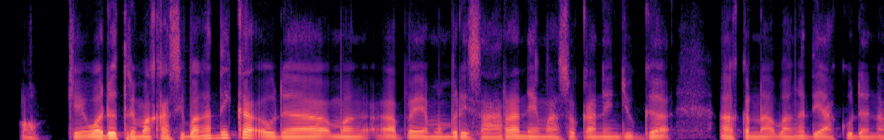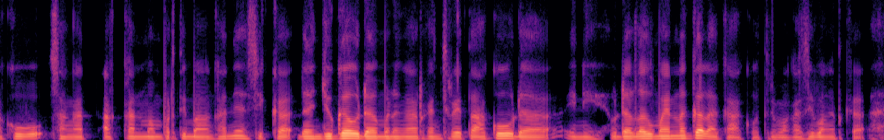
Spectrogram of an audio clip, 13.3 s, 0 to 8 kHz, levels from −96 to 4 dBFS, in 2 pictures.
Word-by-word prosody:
Oke. 100 Hz, +2 st, -5 dB
Waduh 115 Hz, +7 st, +8 dB
terima 120 Hz, -3 st, +2 dB
kasih 120 Hz, +1 st, -1 dB
banget 130 Hz, +4 st, +4 dB
nih 160 Hz, -, +1 dB
Kak, 160 Hz, -2 st, +6 dB
udah 110 Hz, 0 st, +3 dB
meng 110 Hz, +1 st, -1 dB
apa 105 Hz, 0 st, -2 dB
ya? 105 Hz, -, +1 dB
memberi 110 Hz, -1 st, -1 dB
saran 110 Hz, +4 st, 0 dB
yang 115 Hz, -, -2 dB
masukannya 110 Hz, +1 st, -3 dB
juga, 110 Hz, -1 st, -2 dB, 0.3 s
e -, -, -6 dB
kena 115 Hz, -2 st, -2 dB
banget 115 Hz, +1 st, -3 dB
di 115 Hz, -, -1 dB
aku 110 Hz, +4 st, -3 dB
dan 110 Hz, -3 st, -4 dB
aku 115 Hz, +3 st, -3 dB
sangat 105 Hz, -1 st, -6 dB
akan 110 Hz, +2 st, -6 dB
mempertimbangkannya 115 Hz, +3 st, -4 dB
sih 120 Hz, -1 st, -11 dB
Kak. 115 Hz, 0 st, -4 dB
Dan 115 Hz, -1 st, 0 dB
juga 130 Hz, +3 st, +6 dB
udah 120 Hz, -3 st, +5 dB
mendengarkan 115 Hz, 0 st, -3 dB
cerita 115 Hz, -1 st, -3 dB
aku 135 Hz, +4 st, +3 dB
udah 105 Hz, -3 st, -2 dB
ini, 105 Hz, -4 st, -9 dB
udah 115 Hz, +1 st, -1 dB
lumayan 125 Hz, +2 st, +2 dB
lega 140 Hz, +2 st, +5 dB
lah 115 Hz, -, 0 dB
Kak 90 Hz, -4 st, -9 dB
aku. -, -, -15 dB
Terima 95 Hz, -2 st, -11 dB
kasih 105 Hz, +2 st, -6 dB
banget 105 Hz, 0 st, -8 dB
Kak. -, -, -11 dB
115 Hz, 210 wpm, -23 LUFS, 110-120 Hz, 0.3 s, Waduh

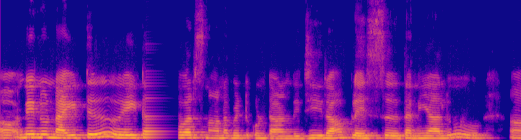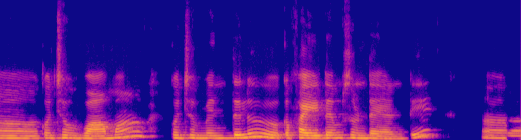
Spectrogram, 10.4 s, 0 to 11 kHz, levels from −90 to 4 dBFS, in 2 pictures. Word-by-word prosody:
ఆ! -, -, -3 dB, 0.2 s
నేను 245 Hz, 0 st, +5 dB
night 210 Hz, +2 st, +3 dB, 0.4 s
8 215 Hz, +2 st, +3 dB
hours 215 Hz, -2 st, -2 dB
నానబెట్టుకుంటా 190 Hz, -2 st, -3 dB
అండి. 170 Hz, 0 st, -3 dB
జీరా 190 Hz, -1 st, +3 dB, 0.2 s
ప్లస్ 190 Hz, -2 st, +1 dB, 0.3 s
ధనియాలు, 185 Hz, +3 st, 0 dB, 0.6 s
ఆహ్, 185 Hz, -2 st, -1 dB
కొంచెం 205 Hz, +1 st, -2 dB, 0.2 s
వామ, 180 Hz, +2 st, +2 dB, 0.6 s
కొంచెం 210 Hz, 0 st, -2 dB
మెంతులు, 215 Hz, +7 st, +2 dB, 0.2 s
ఒక 205 Hz, -1 st, -4 dB
5 200 Hz, -2 st, +6 dB
ఐటెమ్స్ 205 Hz, +1 st, -2 dB
ఉంటాయండి. 175 Hz, +2 st, -2 dB, 0.7 s
ఆహ్, 195 Hz, -1 st, -6 dB
195 Hz, 115 wpm, -21 LUFS, 185-215 Hz, 0.7 s, 5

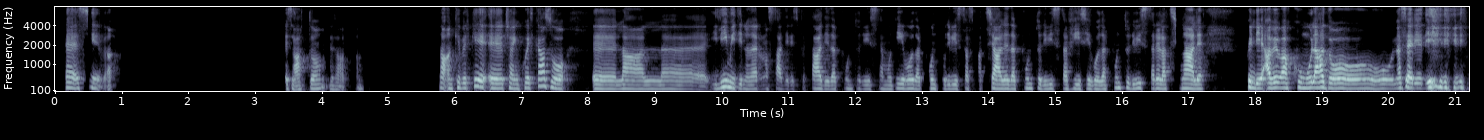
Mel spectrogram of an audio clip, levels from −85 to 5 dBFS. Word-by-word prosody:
Eh, 180 Hz, -3 st, 0 dB
sì, 170 Hz, 0 st, -5 dB
ma -, -, -11 dB, 2.5 s
Esatto, 130 Hz, +5 st, -5 dB
esatto. 130 Hz, -2 st, -16 dB, 1.1 s
No, -, -, +2 dB
anche 170 Hz, +3 st, -3 dB
perché, 175 Hz, +6 st, +2 dB
ehm, 165 Hz, -1 st, +3 dB
cioè 165 Hz, 0 st, -3 dB
in 155 Hz, -1 st, -5 dB
quel 175 Hz, +1 st, -3 dB
caso, 190 Hz, -9 st, +1 dB, 0.3 s
ehm, 145 Hz, -1 st, -1 dB
la 145 Hz, -1 st, -1 dB
l 140 Hz, -2 st, -7 dB
i 150 Hz, 0 st, -13 dB
limiti 185 Hz, -5 st, +1 dB
non 140 Hz, -1 st, -9 dB
erano 145 Hz, 0 st, -6 dB
stati 140 Hz, +1 st, -8 dB
rispettati 140 Hz, 0 st, -5 dB
dal 135 Hz, 0 st, -7 dB
punto 145 Hz, 0 st, -18 dB
di 140 Hz, -, -15 dB
vista 140 Hz, +1 st, -13 dB
emotivo, 155 Hz, +3 st, -4 dB
dal 135 Hz, -2 st, -6 dB
punto 155 Hz, -1 st, -8 dB
di 145 Hz, -, -8 dB
vista 145 Hz, 0 st, -8 dB
spaziale, 150 Hz, 0 st, 0 dB
dal 145 Hz, 0 st, -3 dB
punto 160 Hz, +1 st, -8 dB
di 140 Hz, -, -8 dB
vista 145 Hz, 0 st, -7 dB
fisico, 145 Hz, -1 st, -5 dB
dal 140 Hz, 0 st, -4 dB
punto 180 Hz, +2 st, -7 dB
di 155 Hz, -, -9 dB
vista 170 Hz, -1 st, -5 dB
relazionale, 150 Hz, 0 st, +2 dB, 0.6 s
quindi 180 Hz, -6 st, +4 dB
avevo 180 Hz, +2 st, +6 dB
accumulato 170 Hz, -4 st, +4 dB
una 165 Hz, +3 st, -1 dB
serie 170 Hz, -1 st, +5 dB
di 190 Hz, -2 st, +2 dB
155 Hz, 135 wpm, -21 LUFS, 145-170 Hz, 2.5 s, avevo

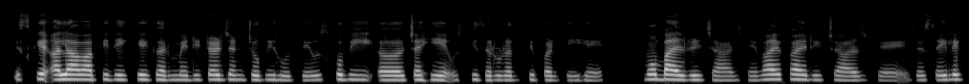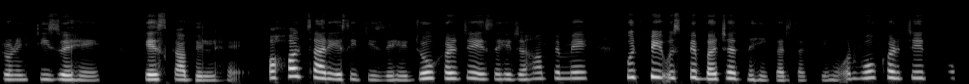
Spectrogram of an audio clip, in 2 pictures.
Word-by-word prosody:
इसके 245 Hz, +2 st, 0 dB
अलावा 230 Hz, 0 st, +6 dB
भी 230 Hz, -, -3 dB
देखिए 220 Hz, +1 st, -1 dB
घर 215 Hz, -2 st, 0 dB
में 210 Hz, -1 st, -4 dB
डिटर्जेंट 220 Hz, 0 st, -3 dB
जो 210 Hz, -1 st, 0 dB
भी 220 Hz, +1 st, -7 dB
होते 200 Hz, -1 st, -7 dB
हैं 195 Hz, -, -7 dB
उसको 220 Hz, +2 st, -1 dB
भी 220 Hz, -1 st, -6 dB
अ, 200 Hz, 0 st, +1 dB
चाहिए 210 Hz, -1 st, -1 dB
उसकी 210 Hz, +4 st, -11 dB
ज़रूरत 205 Hz, -1 st, -5 dB
भी 225 Hz, -, -5 dB
पड़ती 195 Hz, 0 st, -8 dB
है, 185 Hz, -1 st, -11 dB, 0.5 s
मोबाइल 230 Hz, -2 st, +5 dB
रिचार्ज 200 Hz, -2 st, -7 dB
है, 195 Hz, -, -10 dB
वाई-फाई 230 Hz, 0 st, +1 dB
रिचार्ज 205 Hz, -2 st, -8 dB
है, 185 Hz, -1 st, -14 dB
जैसे 205 Hz, +1 st, -7 dB
इलेक्ट्रॉनिक 225 Hz, -1 st, -3 dB
चीज़ें 225 Hz, -1 st, +2 dB
हैं, 195 Hz, -2 st, -8 dB, 0.5 s
गैस 230 Hz, 0 st, +8 dB
का 220 Hz, -1 st, +2 dB
बिल 195 Hz, -2 st, -5 dB
है, 275 Hz, -, -17 dB, 0.3 s
बहुत 365 Hz, +4 st, +6 dB
सारी 280 Hz, -7 st, +5 dB
ऐसी 235 Hz, 0 st, -3 dB
चीज़ें 200 Hz, -2 st, -11 dB
हैं 195 Hz, -1 st, -8 dB
जो 275 Hz, +2 st, +7 dB
खर्चे 270 Hz, -1 st, +2 dB
ऐसे 240 Hz, 0 st, -5 dB
हैं 235 Hz, 0 st, -3 dB
जहाँ 235 Hz, +4 st, -6 dB
पे 280 Hz, -, -1 dB
मैं 280 Hz, +1 st, -3 dB, 0.4 s
कुछ 330 Hz, 0 st, +2 dB
भी 345 Hz, -2 st, +9 dB
उस 300 Hz, -2 st, -4 dB
पे 325 Hz, -, +4 dB
बचत 255 Hz, +1 st, +3 dB
नहीं 205 Hz, -3 st, -8 dB
कर 190 Hz, -, -3 dB
सकती 195 Hz, 0 st, -19 dB
हूँ 200 Hz, -1 st, -13 dB
और 255 Hz, -, -9 dB
वो 290 Hz, +3 st, +1 dB
खर्चे 295 Hz, 0 st, +1 dB
तो 295 Hz, +1 st, -23 dB
220 Hz, 185 wpm, -23 LUFS, 205-240 Hz, 0.5 s, भी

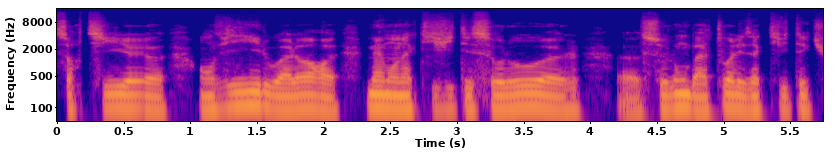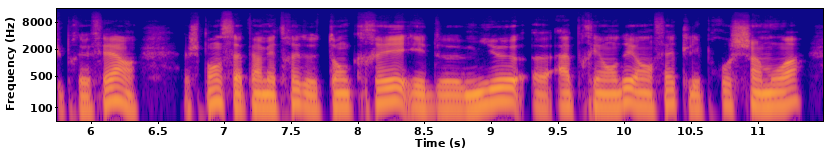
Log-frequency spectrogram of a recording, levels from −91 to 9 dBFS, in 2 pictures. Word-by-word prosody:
sorties, 100 Hz, 0 st, -2 dB
heu, 90 Hz, -3 st, 0 dB, 0.2 s
en 90 Hz, 0 st, -2 dB
ville 110 Hz, +4 st, +1 dB
ou 95 Hz, -2 st, +1 dB
alors, 90 Hz, 0 st, +2 dB
heu, -, -, -6 dB, 0.2 s
même 100 Hz, -1 st, +4 dB
en 95 Hz, -, +3 dB
activité 90 Hz, 0 st, -5 dB
solo, 95 Hz, +4 st, +2 dB
heu 85 Hz, -1 st, -2 dB, 0.3 s
heu, -, -, -6 dB
selon 100 Hz, +2 st, 0 dB
bah 85 Hz, -3 st, +1 dB
toi, 100 Hz, -2 st, -1 dB
les 90 Hz, -2 st, 0 dB
activités 90 Hz, -1 st, -5 dB
que 85 Hz, -, -11 dB
tu -, -, -9 dB
préfères. 95 Hz, -, +1 dB, 0.4 s
Je -, -, -8 dB
pense 125 Hz, -1 st, 0 dB
ça 110 Hz, -, +2 dB
permettrait 100 Hz, +4 st, +1 dB
de 100 Hz, -3 st, +1 dB
t'ancrer 105 Hz, -, +1 dB
et 105 Hz, -5 st, +1 dB
de 95 Hz, 0 st, -1 dB
mieux, 125 Hz, +9 st, +4 dB
heu, 95 Hz, -2 st, -2 dB
appréhender, 105 Hz, +2 st, 0 dB
heu, -, -, +4 dB
en 105 Hz, -2 st, +1 dB
fait 120 Hz, 0 st, -5 dB
les 95 Hz, -, -1 dB
prochains 110 Hz, +3 st, -2 dB
mois, 120 Hz, +6 st, +3 dB
100 Hz, 200 wpm, -22 LUFS, 90-110 Hz, 0.4 s, même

